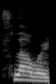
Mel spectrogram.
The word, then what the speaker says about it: flour: But the second one has exactly the same pronunciation. It's written in completely different form. But this is the white powder that you use for making cakes or pasta or any kind of dough. How much flour do you need for chocolate cupcakes?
